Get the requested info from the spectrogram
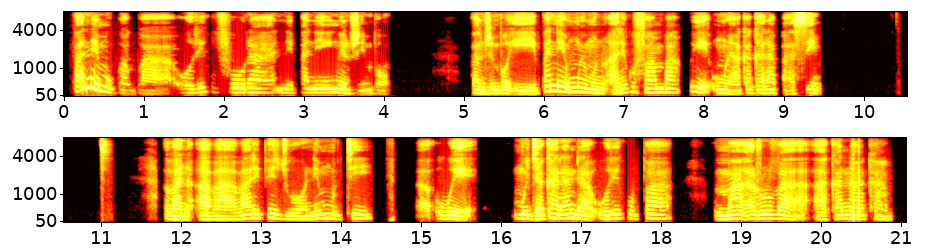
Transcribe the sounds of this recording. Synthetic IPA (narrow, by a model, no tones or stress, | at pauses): pane̞muɡʱwaɡʱwaurikup͡fuːɾane̞pane̞imwe̞nʐiːmbo̞ | panʐimbo̞ijipane̞umwe̞mun̤ṵʔaɾikufambauje̞ʔumwe̞akaɡʱaɾapaːsi | ʋan̤ṵʔaʋaʋaɾipe̞d͡ʒɡo̞ne̞muti | we | mud͡ʒakaɾandaʔuɾikupa | maruʋa̰ːkanaːkʰa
